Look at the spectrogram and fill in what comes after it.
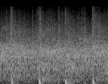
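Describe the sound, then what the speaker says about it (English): An audience at a talk gives a short burst of applause, heard as four sharp, evenly spaced claps standing out over a steady wash of crowd noise. "if we can give them a round of applause"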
